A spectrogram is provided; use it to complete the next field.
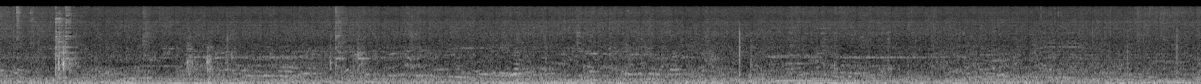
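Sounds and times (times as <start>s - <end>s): food sizzling on a griddle: 0.0s - 12.0s.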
